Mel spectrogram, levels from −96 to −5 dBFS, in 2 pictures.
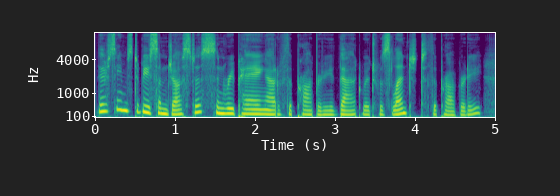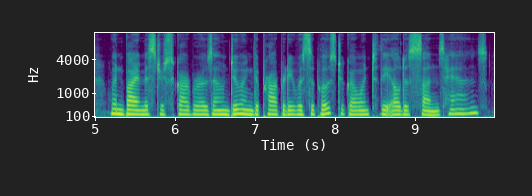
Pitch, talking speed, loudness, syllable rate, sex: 180 Hz, 215 wpm, -17 LUFS, 5.5 syllables/s, female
